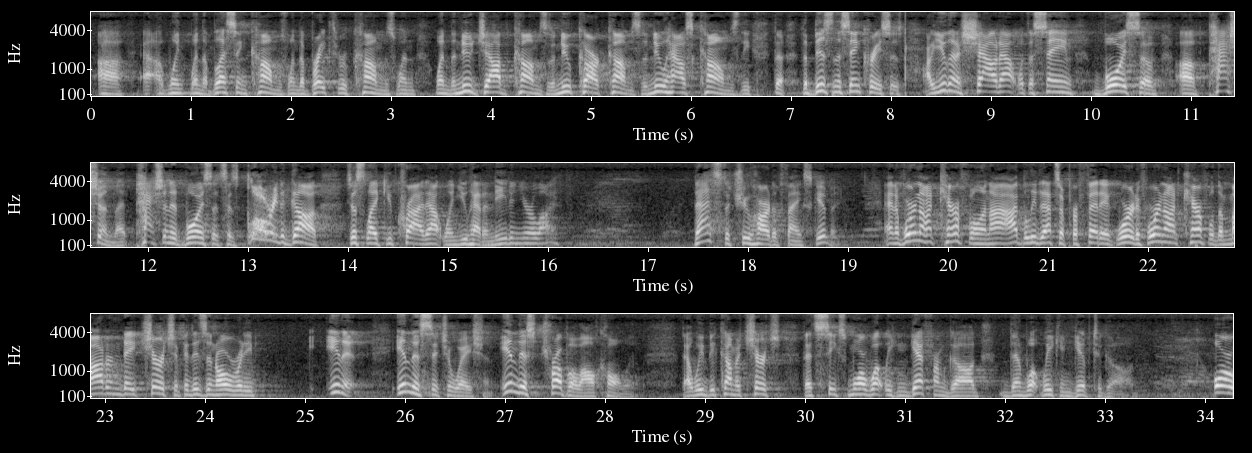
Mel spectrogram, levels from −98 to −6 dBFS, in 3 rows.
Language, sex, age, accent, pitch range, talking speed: English, male, 50-69, American, 145-190 Hz, 220 wpm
